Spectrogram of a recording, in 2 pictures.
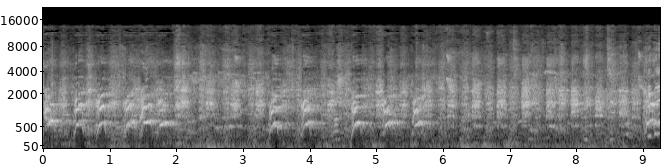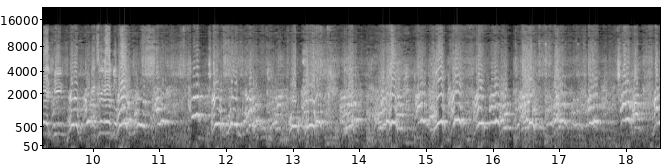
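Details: Belgian Malinois guard dogs at Nauplion, Greece, trained to guard a large industrial area at night. They give dense, agitated barking, rapid and overlapping, that grows louder halfway through. A man calls out commands in Greek.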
